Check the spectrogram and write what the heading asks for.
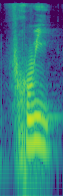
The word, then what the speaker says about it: fruit: U-I se prononce oui. Fruit.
